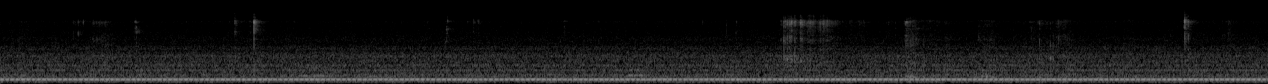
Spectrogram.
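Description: A steady low hum, with a few faint crunches and clicks from chewing crunchy toast; the loudest crunch comes about eight seconds in.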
